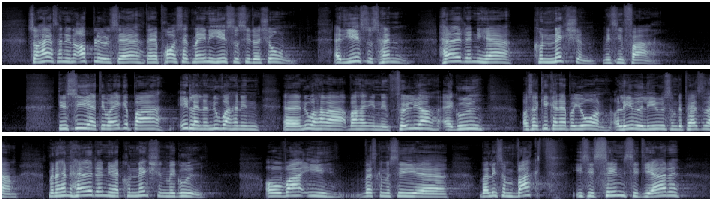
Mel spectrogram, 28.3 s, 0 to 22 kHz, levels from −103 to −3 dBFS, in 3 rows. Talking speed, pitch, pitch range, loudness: 185 wpm, 215 Hz, 200-230 Hz, -29 LUFS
